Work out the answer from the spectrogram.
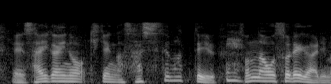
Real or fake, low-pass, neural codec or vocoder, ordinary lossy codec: real; 7.2 kHz; none; none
